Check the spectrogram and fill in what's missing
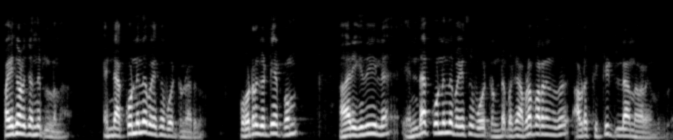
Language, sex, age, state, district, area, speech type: Malayalam, male, 30-45, Kerala, Pathanamthitta, rural, spontaneous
